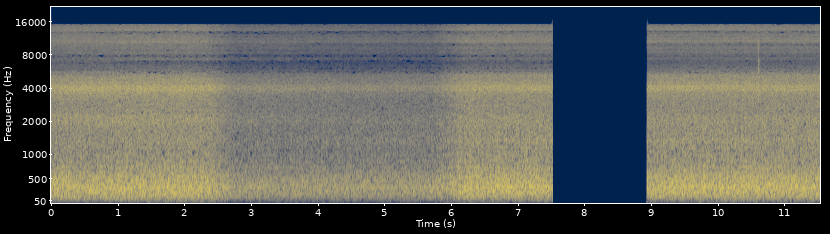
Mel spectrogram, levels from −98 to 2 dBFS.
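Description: At 7.53 s the sounds cut abruptly to silence. This is a rebuffering stall. The player used up its downloaded audio and had to wait for more data. The gap lasts until 8.94 s, adding about 1.42 s to the clip. When playback returns, it picks up exactly where it stopped. Nothing is skipped or repeated.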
